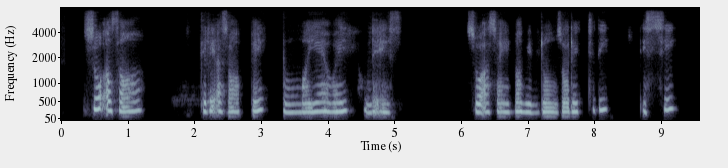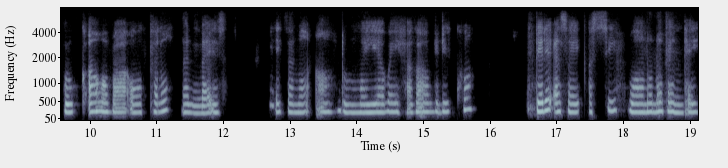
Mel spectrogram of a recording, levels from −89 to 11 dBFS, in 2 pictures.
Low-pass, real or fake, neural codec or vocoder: 7.2 kHz; fake; codec, 16 kHz, 1.1 kbps, Voila-Tokenizer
